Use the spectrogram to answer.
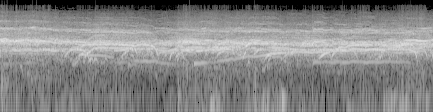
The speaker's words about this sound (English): You hear the sound like when the Beatles take the stage.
